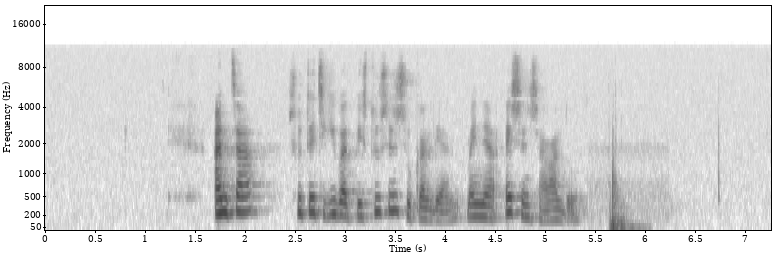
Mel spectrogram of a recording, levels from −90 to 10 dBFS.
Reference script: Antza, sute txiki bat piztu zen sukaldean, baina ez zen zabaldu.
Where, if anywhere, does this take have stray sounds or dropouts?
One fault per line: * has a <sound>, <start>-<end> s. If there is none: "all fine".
* has a thud, 5.6-6.1 s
